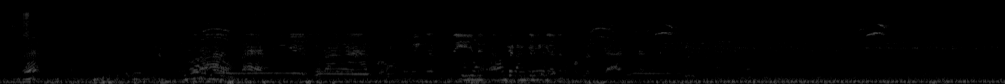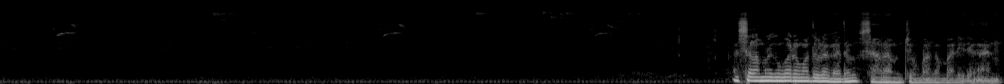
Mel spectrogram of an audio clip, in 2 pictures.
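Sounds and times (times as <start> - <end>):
low steady hum: 0.0 - 20.0
small bird chirping: 5.8 - 9.4, 10.4 - 17.1.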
